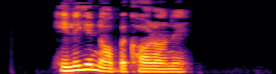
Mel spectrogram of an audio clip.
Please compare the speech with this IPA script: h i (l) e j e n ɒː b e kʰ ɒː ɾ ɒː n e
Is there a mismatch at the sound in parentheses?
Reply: no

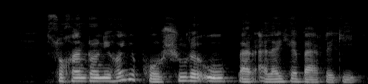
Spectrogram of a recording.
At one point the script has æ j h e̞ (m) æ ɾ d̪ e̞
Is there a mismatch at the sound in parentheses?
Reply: yes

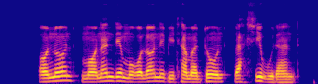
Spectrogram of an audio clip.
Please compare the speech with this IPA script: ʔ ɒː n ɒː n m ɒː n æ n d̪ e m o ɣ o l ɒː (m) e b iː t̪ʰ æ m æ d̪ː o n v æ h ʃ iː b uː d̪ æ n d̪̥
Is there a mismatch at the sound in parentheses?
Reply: yes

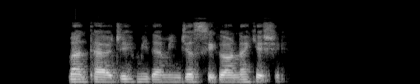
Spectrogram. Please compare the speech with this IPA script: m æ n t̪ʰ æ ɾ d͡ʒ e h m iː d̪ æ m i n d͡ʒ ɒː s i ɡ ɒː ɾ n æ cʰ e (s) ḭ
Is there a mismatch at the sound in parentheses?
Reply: yes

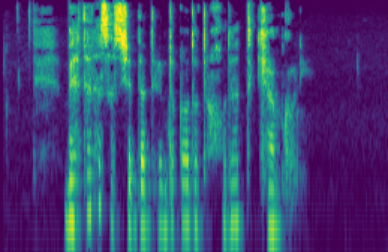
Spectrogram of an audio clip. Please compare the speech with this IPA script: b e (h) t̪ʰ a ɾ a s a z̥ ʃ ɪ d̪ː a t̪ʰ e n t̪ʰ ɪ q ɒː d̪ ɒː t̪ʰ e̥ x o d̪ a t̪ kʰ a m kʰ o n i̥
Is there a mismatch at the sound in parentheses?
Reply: no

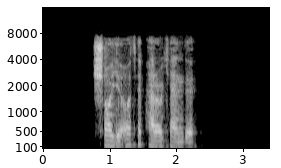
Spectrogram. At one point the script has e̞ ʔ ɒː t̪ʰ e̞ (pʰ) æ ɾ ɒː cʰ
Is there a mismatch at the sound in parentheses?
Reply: no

